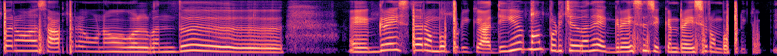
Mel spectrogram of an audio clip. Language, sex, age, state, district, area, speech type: Tamil, female, 30-45, Tamil Nadu, Coimbatore, rural, spontaneous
